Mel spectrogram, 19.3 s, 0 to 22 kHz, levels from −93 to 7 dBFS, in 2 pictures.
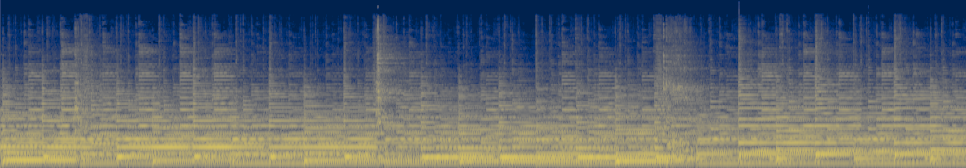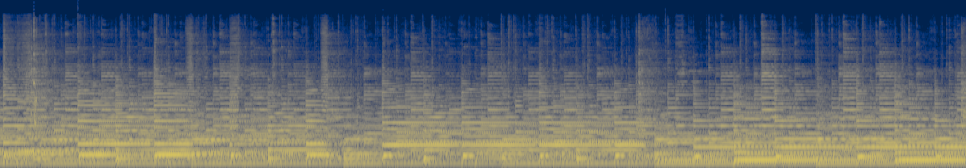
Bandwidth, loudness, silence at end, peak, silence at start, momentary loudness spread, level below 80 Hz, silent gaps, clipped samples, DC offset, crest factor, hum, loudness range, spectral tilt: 13.5 kHz; -15 LUFS; 0 s; -2 dBFS; 0 s; 4 LU; -32 dBFS; none; under 0.1%; under 0.1%; 12 dB; none; 2 LU; -7.5 dB/octave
